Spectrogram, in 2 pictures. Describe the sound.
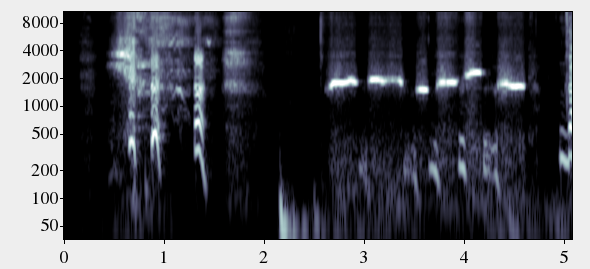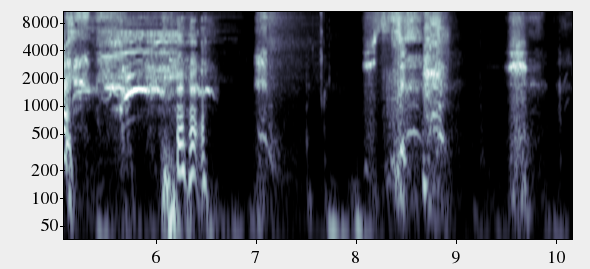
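Someone whistles a short pop tune, a string of bright notes stepping up and down for a couple of seconds, surrounded by bursts of breathy laughter and noisy exhalations.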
